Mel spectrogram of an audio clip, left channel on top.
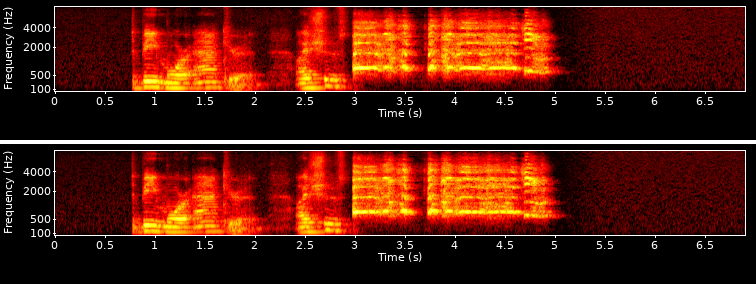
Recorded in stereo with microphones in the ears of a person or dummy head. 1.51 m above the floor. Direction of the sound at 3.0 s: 75° right (ahead or behind).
